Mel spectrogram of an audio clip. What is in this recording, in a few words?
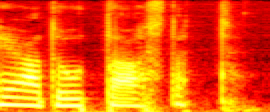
new year, estonian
